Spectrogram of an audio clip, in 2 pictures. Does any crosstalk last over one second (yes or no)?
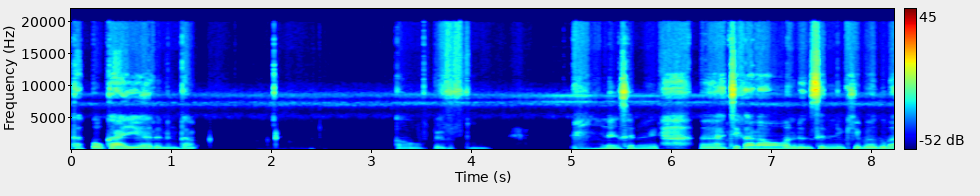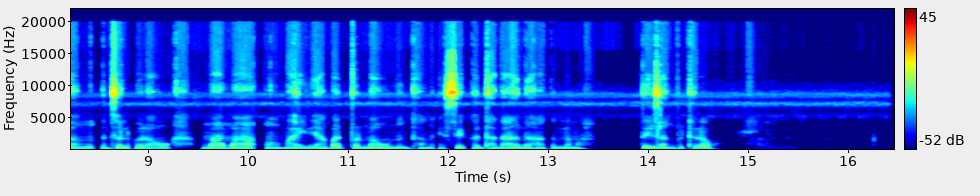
no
